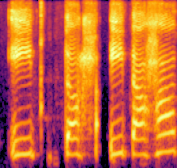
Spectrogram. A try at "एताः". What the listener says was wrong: एताः, ई जैसा सुनाई दे रहा है।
